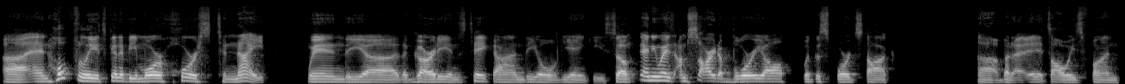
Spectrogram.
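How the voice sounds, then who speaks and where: A hoarse man from northeastern Ohio hosting a casual livestream, reading viewer comments in a rambling way with many fillers and restarts. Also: mid-range voice, normal speed. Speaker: livestream host.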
